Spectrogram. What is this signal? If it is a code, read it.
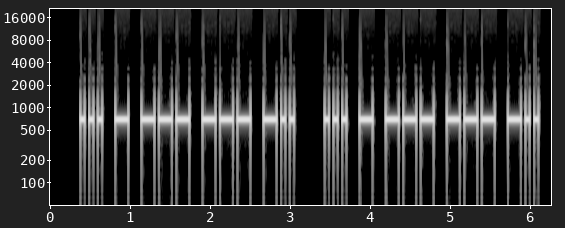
Morse code, heard as a keyed tone, about 22 wpm, 700 Hz. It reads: STOOD STOOD
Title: Top 500 Words Repeated 22wpm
